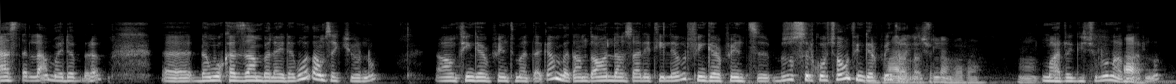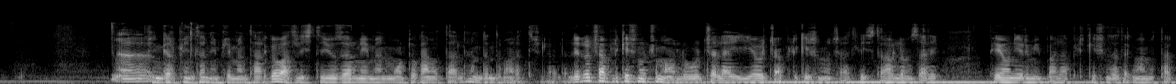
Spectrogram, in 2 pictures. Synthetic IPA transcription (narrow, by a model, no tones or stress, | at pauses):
jast̪ʼɨlːamːajd̪əbːɨɾəm | d̪əɡmo̞kʰəzːambəlajd̪əɡmo̞bət̪ʼamsəkʰjuɾnəw | ahunfiŋɡəɾpʰint̪mət̪ʼːəkʼəmbət̪ʼamahunləmɨsalet̪ʰeleβɨɾfiŋɡəɾpʰɾint̪bɨzusɨlkʰo̞t͡ʃːahunfiŋɡəɾpʰojna̰lat͡ʃt͡ʃːləbəɾəw | mad̪ɾəɡjɪt͡ʃɪlunəbə̰ɾna | fiŋɡəɾpʰint̪ʰənimpliment̪ʰaɾɡəwat̪list̪juzəɾnɛmɨhɨnmolt̪ʰokʰamət̪ʼːalːəhɨnd̪ɨnt̪ma̰lət̪ʰːɨ̥t͡ʃɪla̰lːə̰le̞lo̞t͡ʃːaplikʰeʃɪno̞t͡ʃːɪmːalːuwʊt͡ʃʼːlajːɛwʊt͡ʃʼːa̰plikʰeʃɪno̞t͡ʃːat̪list̪a̰hunləmɨsa̰lepʰejoniɾjɛmːibːalaplikʰeʃɪnt̪ʰət̪ʼə̰kʼməmɨt̪ʰːa̰k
